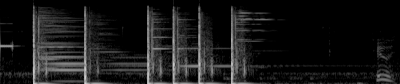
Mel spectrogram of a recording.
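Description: The end of a shot-timer start beep, then a KelTec CP33 .22 LR pistol fired about six times in about two seconds, each hit ringing off steel plates.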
